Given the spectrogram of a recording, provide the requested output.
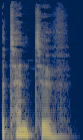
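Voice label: "attentive", English, British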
